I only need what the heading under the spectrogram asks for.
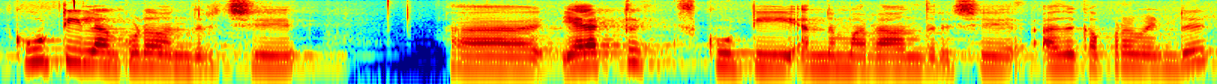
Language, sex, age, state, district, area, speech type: Tamil, female, 18-30, Tamil Nadu, Namakkal, rural, spontaneous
